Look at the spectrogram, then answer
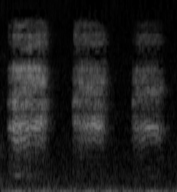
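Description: A bird being handled and checked for its sex gives three loud, harsh honking squawks, each about half a second long with short gaps between them, close by with no talk.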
